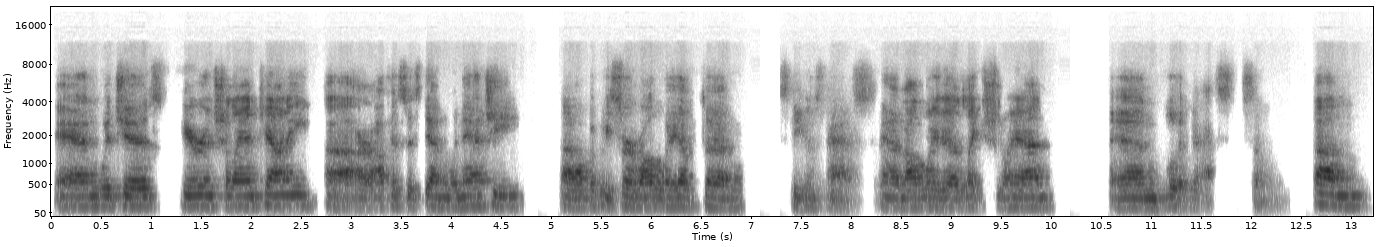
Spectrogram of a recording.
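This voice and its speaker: A soft-spoken man walks a meeting room through his education program, chatting along with asides and plenty of fillers. He sounds muffled and a bit distant, with the room's echo hanging around him. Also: mid-range voice, completely flat delivery, measured pace. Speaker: conservation district educator. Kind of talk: conference presentation.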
